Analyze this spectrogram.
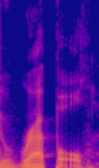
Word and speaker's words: REPL: do this is using what's known as a repple this is written out our EPL but it's pronounced repple and this stands for read evaluate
